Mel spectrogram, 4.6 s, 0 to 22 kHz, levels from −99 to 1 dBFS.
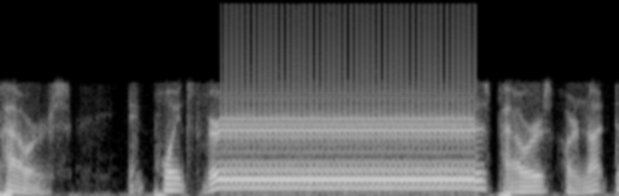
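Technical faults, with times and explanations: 0.58–1.49 s, repeated packet loss (robotic sound): the speech breaks into a choppy run with eight short holes, the longest about 45 ms. Each missing stretch is covered by stretching out the sound just before it, so roughly a quarter of this span is synthetic fill. The holes come too close together for that patching to sound natural, which produces the robotic texture. All of it sits within the narrow, sub-4 kHz band of the G.711 call path.
1.66–3.56 s, system hang loop: a single 23.22 ms slice of audio repeats exactly, some 80 times in a row, producing a steady buzz at about 43 Hz instead of speech. This is what the sound card does when the computer or driver stalls: it keeps replaying whatever was left in its ring buffer. The loop length fits a 1024-sample buffer. Because the slice is so short, it is heard as a pitched drone rather than a stutter.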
